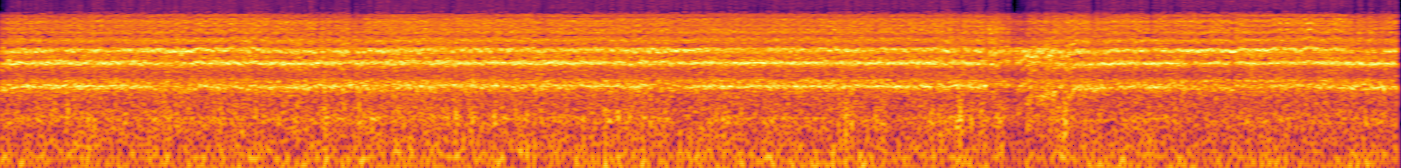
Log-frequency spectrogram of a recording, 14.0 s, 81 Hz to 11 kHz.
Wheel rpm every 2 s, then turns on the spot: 230, 230, 230, 230, 240, 190, 220.
none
